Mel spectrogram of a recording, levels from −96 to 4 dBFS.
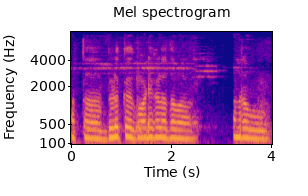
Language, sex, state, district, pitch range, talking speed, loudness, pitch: Kannada, male, Karnataka, Bijapur, 180-200 Hz, 90 wpm, -19 LUFS, 195 Hz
